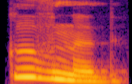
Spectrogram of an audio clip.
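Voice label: "кывныд", Komi, female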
